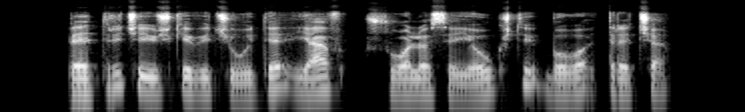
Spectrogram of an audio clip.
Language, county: Lithuanian, Kaunas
